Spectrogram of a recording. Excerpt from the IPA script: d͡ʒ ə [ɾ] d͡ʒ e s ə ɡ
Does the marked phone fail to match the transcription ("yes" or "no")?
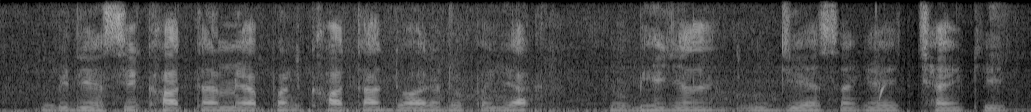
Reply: yes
